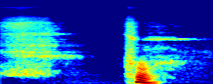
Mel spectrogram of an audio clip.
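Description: A man's breathy sigh, a resigned exhale after calling the beer not worth drinking. About a second later comes a short, low, falling vocal sound.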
